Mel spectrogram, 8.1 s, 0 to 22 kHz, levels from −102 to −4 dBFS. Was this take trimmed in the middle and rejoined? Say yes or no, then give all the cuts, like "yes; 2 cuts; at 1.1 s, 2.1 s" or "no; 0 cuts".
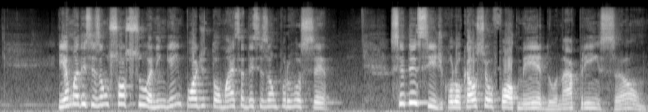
yes; 2 cuts; at 5.0 s, 6.5 s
